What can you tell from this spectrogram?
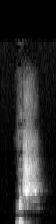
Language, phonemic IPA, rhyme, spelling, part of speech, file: Dutch, /ʋɪs/, -ɪs, wis, adjective / noun / verb, Nl-wis.ogg
- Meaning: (adjective) sure, certain; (noun) 1. twig 2. bundle, bunch 3. short for wisdoek (dishcloth); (verb) inflection of wissen: first-person singular present indicative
